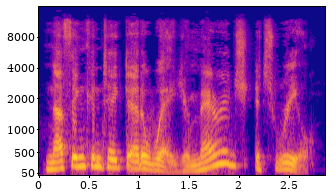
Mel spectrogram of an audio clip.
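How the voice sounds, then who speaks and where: A man reading the part of an earnest, fatherly man in a drama, speaking haltingly and emphatically. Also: on the high side, wildly swooping pitch, darkish tone, husky, dry recording, clean studio sound, heavily acted. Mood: firm, reassuring. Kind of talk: dramatic table read.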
